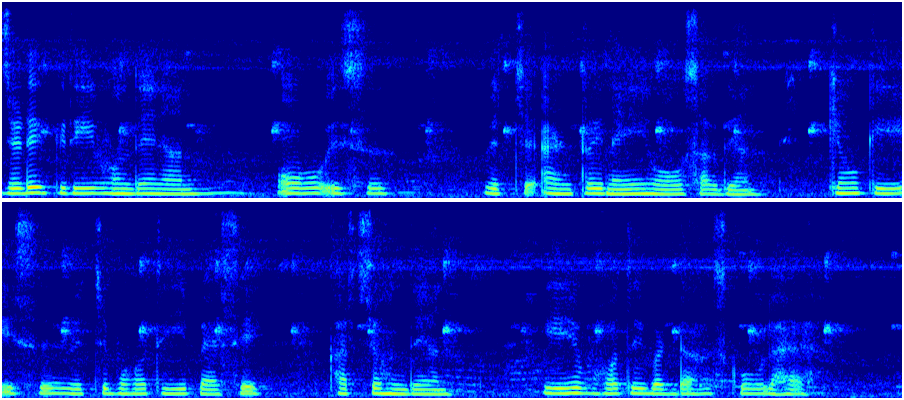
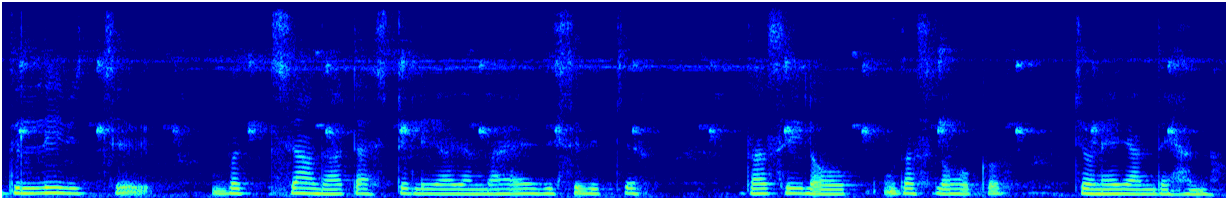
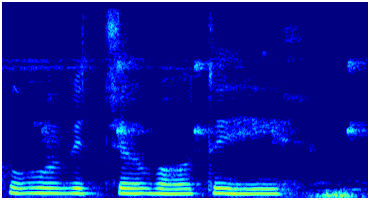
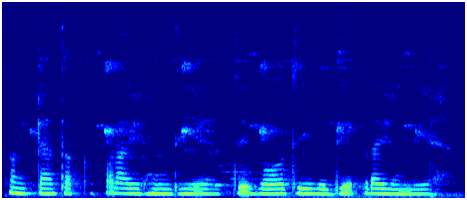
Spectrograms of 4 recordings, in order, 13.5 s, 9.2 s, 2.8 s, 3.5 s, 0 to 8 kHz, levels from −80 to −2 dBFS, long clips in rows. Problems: constant background noise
